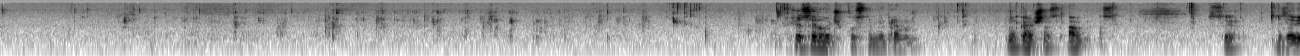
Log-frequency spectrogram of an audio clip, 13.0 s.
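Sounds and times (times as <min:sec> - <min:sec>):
chewing mouth clicks and smacks: 0:00.7 - 0:08.0, 0:09.3 - 0:10.3.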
